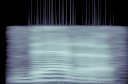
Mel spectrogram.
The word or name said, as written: betta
